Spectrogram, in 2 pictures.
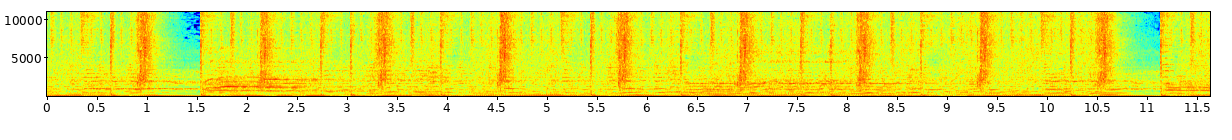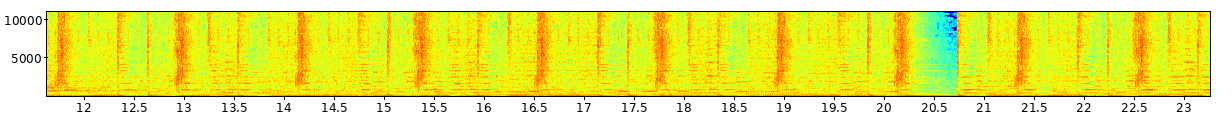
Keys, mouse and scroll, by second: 11.6 shift+Page_Down, 17.4-18.3 typing, 18.5 Return.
